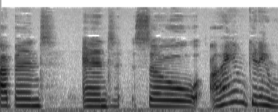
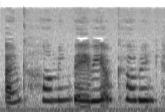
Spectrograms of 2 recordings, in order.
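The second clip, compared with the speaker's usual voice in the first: much higher, pleading call; high retold cry to a beloved pet; calling to her cat; 12 semitones higher than usual. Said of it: "I was like".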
